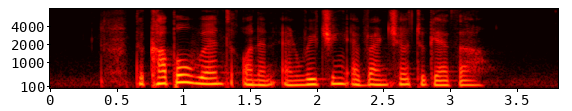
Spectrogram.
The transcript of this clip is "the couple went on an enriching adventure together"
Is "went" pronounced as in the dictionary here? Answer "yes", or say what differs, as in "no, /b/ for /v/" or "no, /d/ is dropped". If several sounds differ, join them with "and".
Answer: yes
